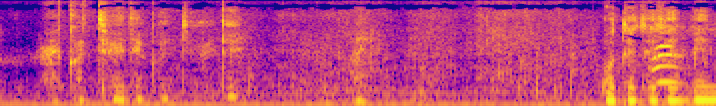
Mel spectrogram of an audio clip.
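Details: Baron, a black house cat growing sleepy and seeking affection on a futon indoors, gives a short rising-then-falling meow near the end, preceded by soft whispered Japanese speech coaxing the cat to come and sleep.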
